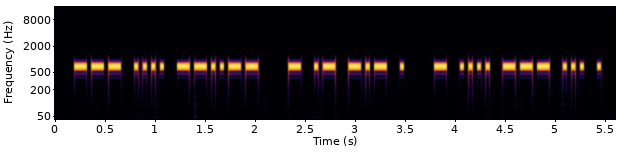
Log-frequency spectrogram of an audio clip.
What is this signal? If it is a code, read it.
Morse code, heard as a keyed tone, about 28 wpm, 700 Hz. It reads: OH, TAKE THOSE
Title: Sentences from Top 1000 Words - Review Part 1 - 28wpm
